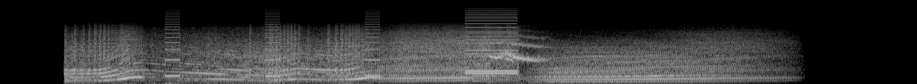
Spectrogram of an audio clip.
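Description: Race car sound effect: an engine revving, its pitch swinging up and down several times, with a few short squeals. It then settles into a steadier note that fades away near the end.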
